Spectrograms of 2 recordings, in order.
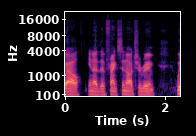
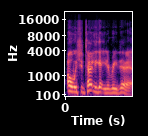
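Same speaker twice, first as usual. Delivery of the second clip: quick, higher and louder quote; mock eager suggestion; 5 semitones higher, 8 dB louder, much faster than usual. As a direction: imitate their keen pitch in a rush. Acts out filmmakers' eager suggestion.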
